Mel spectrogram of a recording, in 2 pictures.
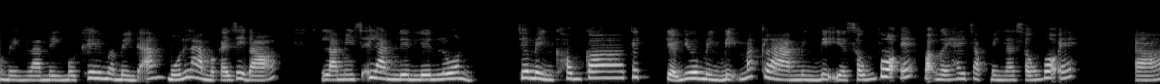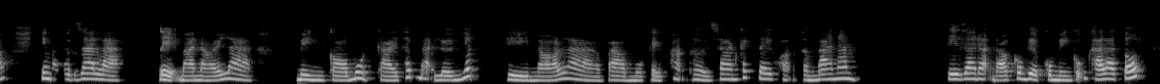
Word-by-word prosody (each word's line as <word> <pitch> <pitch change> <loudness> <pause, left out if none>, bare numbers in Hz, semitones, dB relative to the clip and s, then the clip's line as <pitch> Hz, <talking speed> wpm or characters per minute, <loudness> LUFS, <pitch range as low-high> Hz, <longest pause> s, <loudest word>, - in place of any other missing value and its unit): mình 205 -2 -1
là 200 0 +1
mình, 200 0 0
một 205 -1 -1
khi 290 0 +3
mà 265 -2 +2
mình 215 -2 +2
đã 280 +8 -1
muốn 225 +1 +4
làm 310 -7 +2
một 200 - 0
cái 200 0 +2
gì 270 +3 +2
đó 205 - +2 0.4
là 220 -1 +3
mình 225 +1 +1
sẽ - - -7
làm 275 -7 +4
liền 225 -1 +4
liền 220 0 +5
luôn. 255 -2 +3 0.4
Chứ 310 - +5
mình 265 -7 +4
không 265 0 0
có 300 +2 +4
cái 335 0 -3 0.2
kiểu 220 -6 +5
như 275 +7 +6
mình 235 -6 +3
bị 225 +1 -1
mắc 340 +6 -3
làm, 225 -8 +3
mình 210 -1 0
bị 220 -1 0
sống 220 +3 +1
vội 360 - +8
ấy. 350 +2 -1
Mọi - - +2
người 220 -2 +1
hay 255 +3 -2
chọc 245 -3 -3
mình 210 -2 -3
là 205 0 -3
sống 205 +1 -2
vội 305 - +5
ấy. 330 +3 -2 0.6
Đó, 205 +5 -1 0.3
nhưng 275 -1 +1
mà 245 - -8
thực 230 -2 -7
ra 255 +2 -1
là 205 -5 -2 0.3
để 215 -2 +1
mà 195 -1 -2
nói 195 +1 -2
là 235 -6 -2 0.4
mình 210 -3 0
có 195 -1 -2
một 275 +5 0
cái 190 -4 -3
thất 335 0 -4
bại 265 -7 -5
lớn 200 0 -1
nhất, 360 +7 0 0.3
thì 200 -3 +1
nó 190 +1 -3
là 220 -9 -4
vào 195 -1 -3
một 185 0 -5
cái 185 - -6
khoảng 245 -2 -8
thời 215 -4 -4
gian 235 +4 -4
cách 315 - -6
đây 255 -2 -1
khoảng 245 - -10
tầm 205 -2 -3
3 235 +2 -1
năm. 265 0 -1 0.9
Thì 240 -1 +2
giai 260 +1 0
đoạn 250 -4 -3
đó 195 0 -1
công 270 - -1
việc 240 -3 +1
của 220 - -2
mình 200 -1 0
cũng 280 - -6
khá 235 -4 0
là 250 0 +2
tốt. 315 +6 +2
225 Hz, 235 wpm, -22 LUFS, 205-270 Hz, 0.9 s, vội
